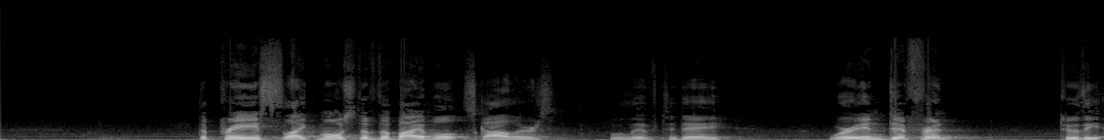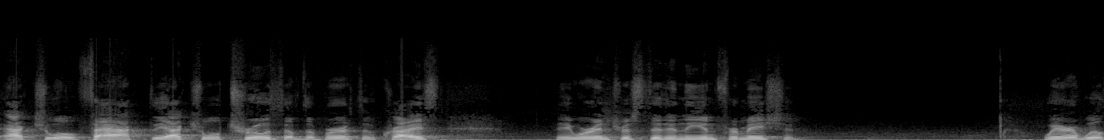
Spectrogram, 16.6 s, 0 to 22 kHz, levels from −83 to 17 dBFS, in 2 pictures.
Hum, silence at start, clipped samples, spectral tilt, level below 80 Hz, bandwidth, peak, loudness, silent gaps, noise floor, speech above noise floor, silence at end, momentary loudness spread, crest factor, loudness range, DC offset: none; 0 s; under 0.1%; -8 dB/octave; -44 dBFS; 10.5 kHz; 0 dBFS; -18 LUFS; none; -43 dBFS; 26 dB; 0 s; 11 LU; 18 dB; 5 LU; under 0.1%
